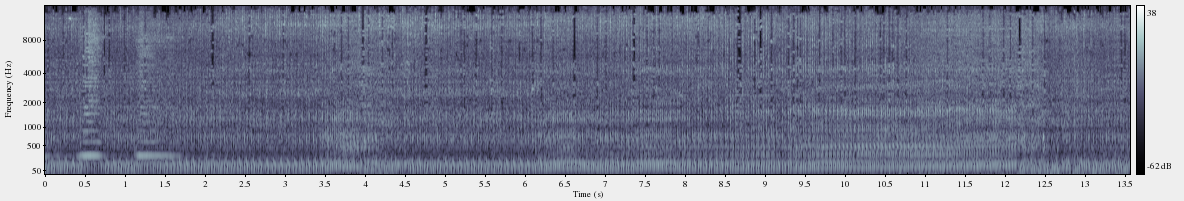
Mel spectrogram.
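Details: Harley-Davidson Street Rod 750 with a known rear brake design glitch: loud, steady V-twin with a thin howling tone that rises and falls over the engine note, the rear brake howl.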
